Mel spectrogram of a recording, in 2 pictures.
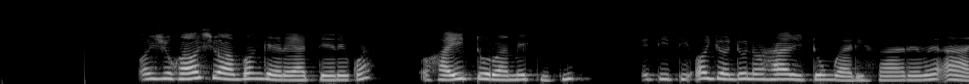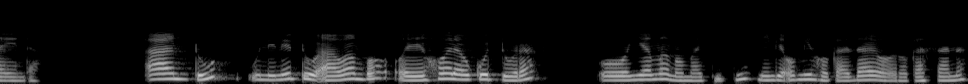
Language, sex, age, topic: Oshiwambo, female, 18-24, agriculture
